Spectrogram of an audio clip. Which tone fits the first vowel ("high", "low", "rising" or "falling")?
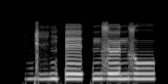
high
